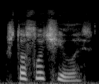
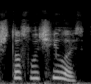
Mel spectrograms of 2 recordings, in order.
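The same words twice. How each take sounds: First: Mildly surprised question, pitched up; light acted surprise. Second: High-pitched indignant echo; acted squeal of disbelief and accusation; outraged squeal. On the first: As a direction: ask in innocent puzzlement. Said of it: "удивилась Эльвира". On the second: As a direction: throw the question back in outrage. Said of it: "взвизгнула графиня Манкар". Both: A narrator's reading.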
